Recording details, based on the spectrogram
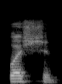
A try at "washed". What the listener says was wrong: The E, the E doesn't sound. Wash. Wash. Washed.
